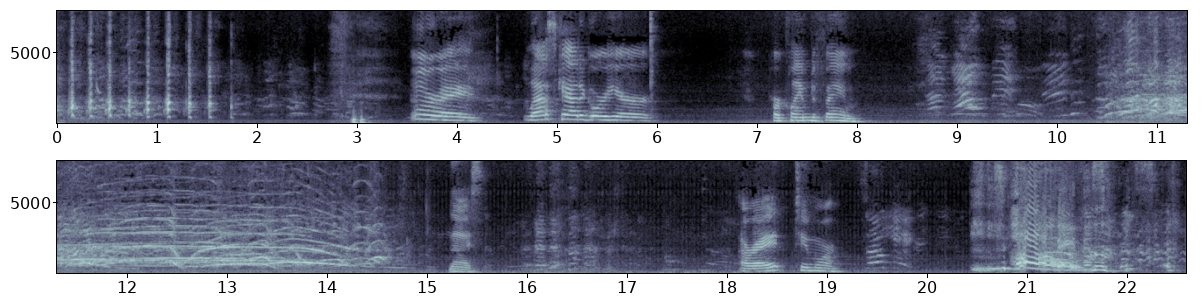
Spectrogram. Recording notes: Pyromorphite and Pigeons LIVE at Anahata's Purpose '22. We're still on the road travelin' home from Pennsylvania, so we're releasing our live show from Anahata's Purpose!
